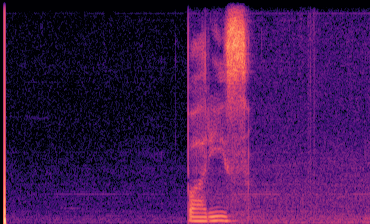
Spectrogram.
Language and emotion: Russian, neutral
